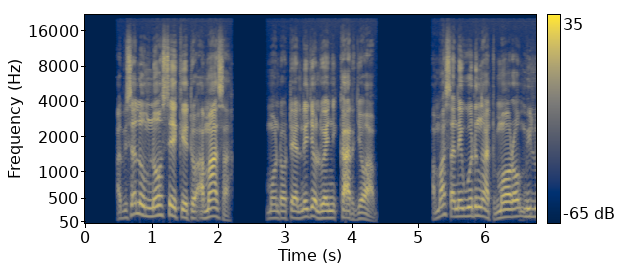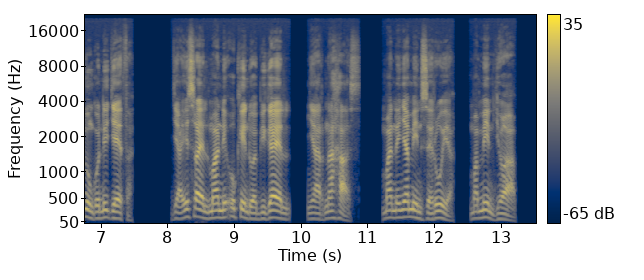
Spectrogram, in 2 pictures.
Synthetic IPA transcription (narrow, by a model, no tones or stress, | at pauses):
abisalomnɔseketoʔa̰masa̰ | mɔndɔtɛlnɪd͡ʒɔlwɛɲkard͡ʒɔa̰b̚ | amasanewodŋatmɔɾɔmilwoŋɡonɪd͡ʒɛt̪a̰ | d͡ʒaɪsɾaɛlmanɛʔokendoabiɡaɛl | ɲarnaɦa̰s | manɛɲamɪnsɛɾʊja̰ | mamɪnd͡ʒɔa̰b̚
